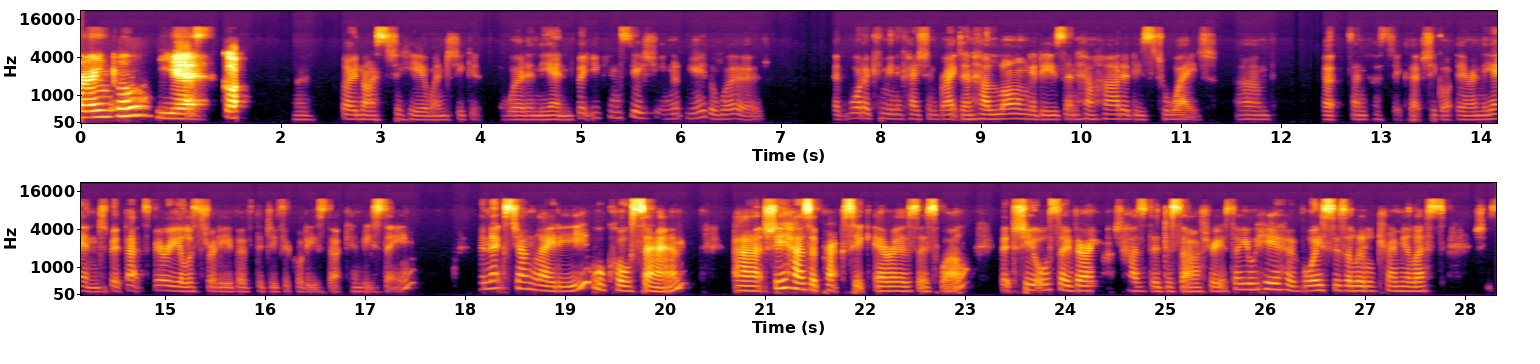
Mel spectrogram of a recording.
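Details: Adult woman speaking; normal speech.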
